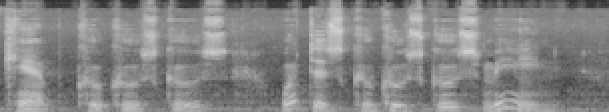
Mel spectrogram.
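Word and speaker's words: Kookooskoos: camp anyway welcome to Camp cuscus it rhymes with moose that's another good thing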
